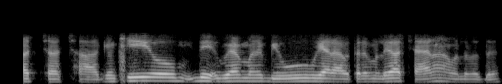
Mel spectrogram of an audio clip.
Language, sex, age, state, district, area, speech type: Dogri, male, 30-45, Jammu and Kashmir, Samba, rural, conversation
